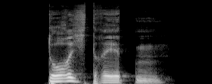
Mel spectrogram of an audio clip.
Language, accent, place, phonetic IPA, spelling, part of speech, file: German, Germany, Berlin, [ˈdʊʁçˌdʁeːtn̩], durchdrehten, verb, De-durchdrehten.ogg
- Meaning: inflection of durchdrehen: 1. first/third-person plural dependent preterite 2. first/third-person plural dependent subjunctive II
